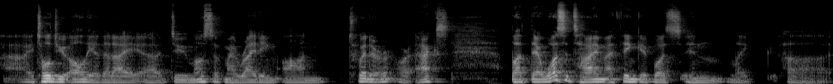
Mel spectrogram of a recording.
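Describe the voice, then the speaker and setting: A man's voice: fairly low pitch, unhurried, gravelly. A man whose native language is German, telling his story as a podcast guest, with many fillers and restarts. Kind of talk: casual interview storytelling.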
